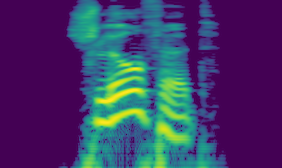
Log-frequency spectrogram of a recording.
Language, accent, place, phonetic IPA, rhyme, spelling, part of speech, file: German, Germany, Berlin, [ˈʃlʏʁfət], -ʏʁfət, schlürfet, verb, De-schlürfet.ogg
- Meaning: second-person plural subjunctive I of schlürfen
